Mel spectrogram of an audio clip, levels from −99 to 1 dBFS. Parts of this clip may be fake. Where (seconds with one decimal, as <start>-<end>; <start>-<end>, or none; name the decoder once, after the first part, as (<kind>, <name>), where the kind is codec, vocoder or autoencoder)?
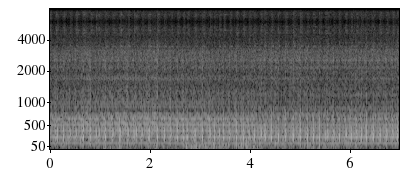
none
